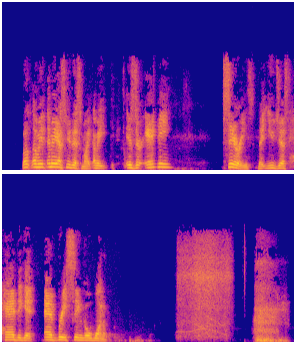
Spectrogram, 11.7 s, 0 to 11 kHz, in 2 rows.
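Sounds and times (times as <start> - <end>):
speech: 0.4 - 3.5, 4.4 - 8.0
heavy breathing against the microphone: 9.4 - 11.6.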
